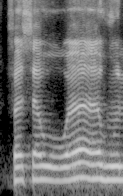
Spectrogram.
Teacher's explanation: Dilamakan sikit gunnah tu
